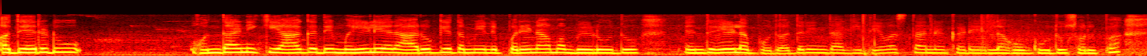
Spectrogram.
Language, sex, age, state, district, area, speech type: Kannada, female, 18-30, Karnataka, Uttara Kannada, rural, spontaneous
